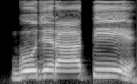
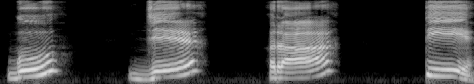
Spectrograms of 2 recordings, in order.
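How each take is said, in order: First: Slow, stretched reading of the whole word; joined-up word. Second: Syllable by syllable. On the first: Teacher showing learners the finished word, slowly joined up. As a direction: blend the syllables into one drawn-out word. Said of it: "तो मिलके बन जाएगा". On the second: Teacher sounding out a word for learners, syllable by syllable. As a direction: separate drawn-out syllables with long gaps. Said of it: "उच्चारण करके ही पढ़ सकते हो". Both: Shown as a demonstration.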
